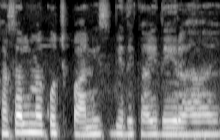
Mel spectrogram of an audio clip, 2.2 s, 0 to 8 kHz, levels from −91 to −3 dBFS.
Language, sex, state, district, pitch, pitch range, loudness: Hindi, male, Chhattisgarh, Sarguja, 145 Hz, 140-160 Hz, -18 LUFS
